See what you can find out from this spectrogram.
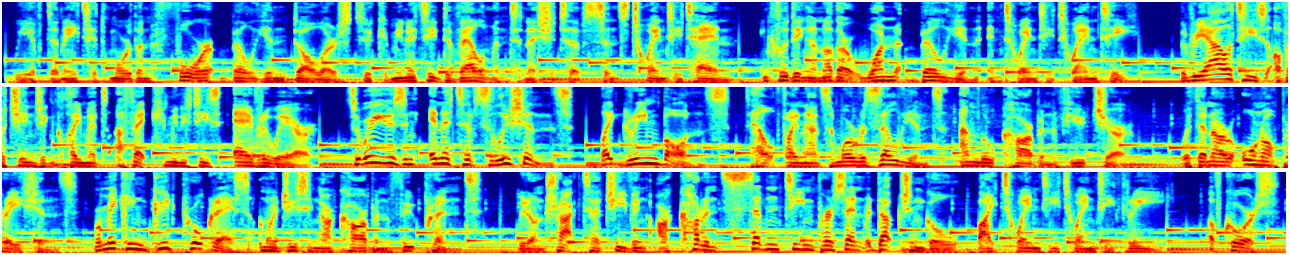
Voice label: Scottish voice corporate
